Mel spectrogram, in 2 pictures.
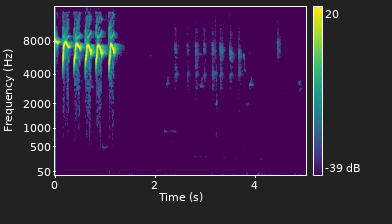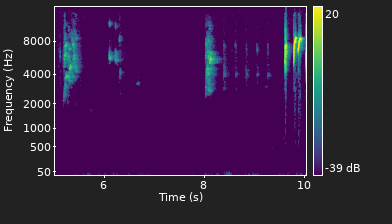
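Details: Orange-headed thrush in lively song: a quick burst of about six very high, thin downslurred notes, then quiet with a few softer chirps, and another sharp burst at the end.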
